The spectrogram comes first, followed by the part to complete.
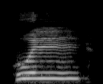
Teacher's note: Hul, for the circle ellipse attached with lam. Lam will get sifa of tawassut, and lam is light.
